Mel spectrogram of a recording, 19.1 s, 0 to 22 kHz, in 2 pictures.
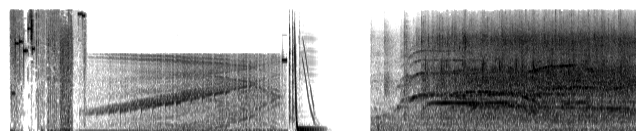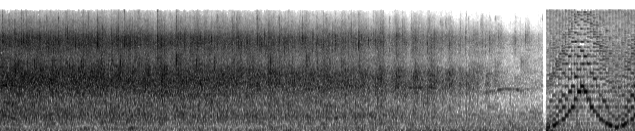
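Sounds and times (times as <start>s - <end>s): crowd applauding: 5.6s - 17.8s
crowd cheering: 5.6s - 19.0s.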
